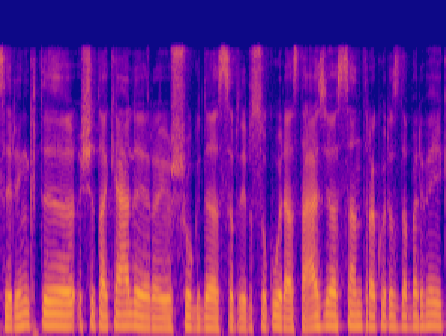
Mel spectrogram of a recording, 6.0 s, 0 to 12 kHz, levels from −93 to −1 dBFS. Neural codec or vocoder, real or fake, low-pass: none; real; 7.2 kHz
